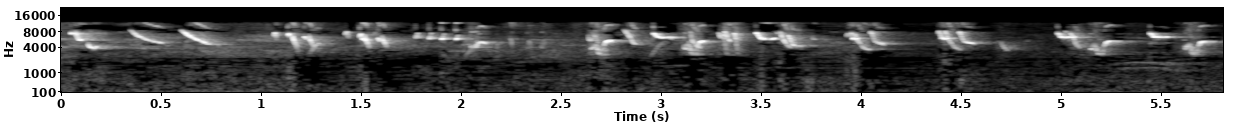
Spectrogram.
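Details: Free-living saffron finch in the wild delivering a lively song of high, downslurred chirps, grouped in fast clusters of two to five notes with short gaps between them.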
